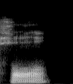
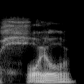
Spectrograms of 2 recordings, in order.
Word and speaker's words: Hoyle: But right now, I think it would be, if it goes according to, there's a term when you play cards called hole or hoyle. Some people call it hoyle. I'm trying to pronounce it better.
